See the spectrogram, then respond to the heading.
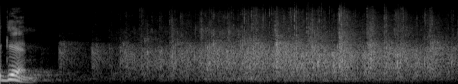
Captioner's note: audience clapping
